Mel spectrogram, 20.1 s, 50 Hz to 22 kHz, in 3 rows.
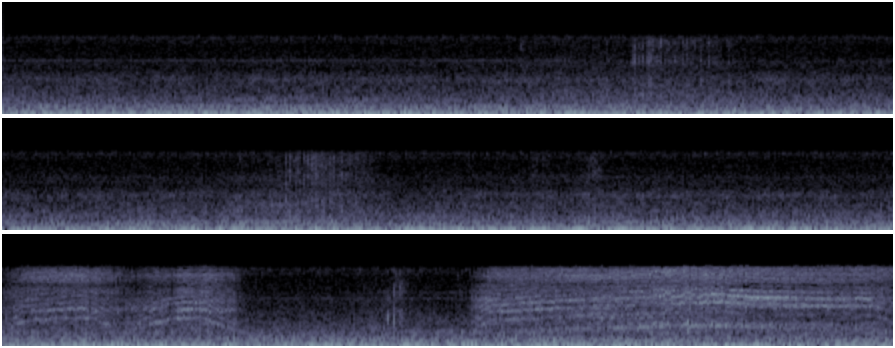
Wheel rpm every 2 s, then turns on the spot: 0, 0, 0, 0, 0, 0, 0, 0, 0, 0.
none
